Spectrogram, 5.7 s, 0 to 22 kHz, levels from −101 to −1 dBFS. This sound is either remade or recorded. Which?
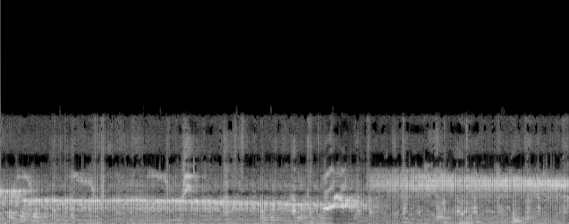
remade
